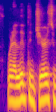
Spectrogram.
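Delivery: normal talking voice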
